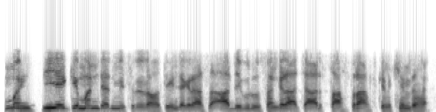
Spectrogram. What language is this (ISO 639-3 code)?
mai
